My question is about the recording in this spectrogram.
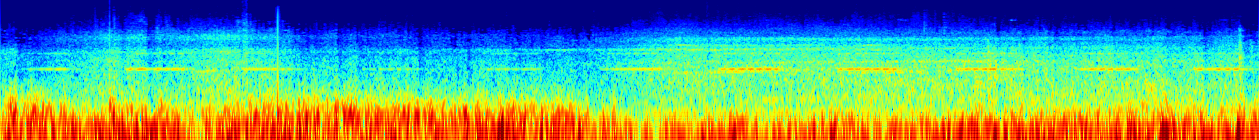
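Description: Low, steady rumble of rail traffic at a busy station. Over it, a short electronic beep tone repeats about once a second.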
